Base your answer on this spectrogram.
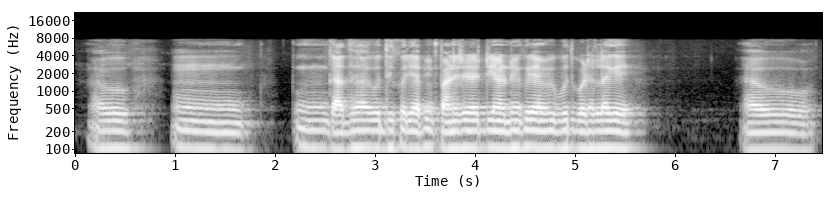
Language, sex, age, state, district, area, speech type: Odia, male, 30-45, Odisha, Dhenkanal, rural, spontaneous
